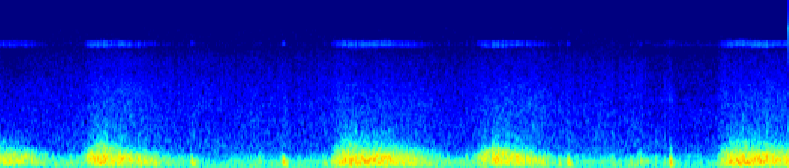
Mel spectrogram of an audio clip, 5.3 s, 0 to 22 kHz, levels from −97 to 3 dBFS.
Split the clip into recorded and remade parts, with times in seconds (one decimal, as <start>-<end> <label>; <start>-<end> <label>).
0.0-4.3 recorded; 4.3-4.8 remade; 4.8-5.3 recorded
